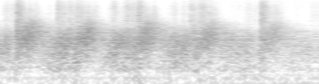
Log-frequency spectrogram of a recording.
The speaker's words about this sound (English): And then, I started to hear the metal garage door being shaken violently.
